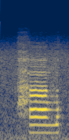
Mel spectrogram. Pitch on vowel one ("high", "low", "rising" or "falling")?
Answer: high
